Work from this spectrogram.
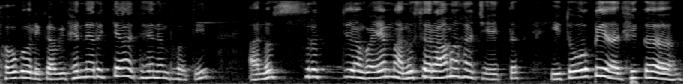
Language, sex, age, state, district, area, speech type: Sanskrit, female, 60+, Karnataka, Bangalore Urban, rural, spontaneous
